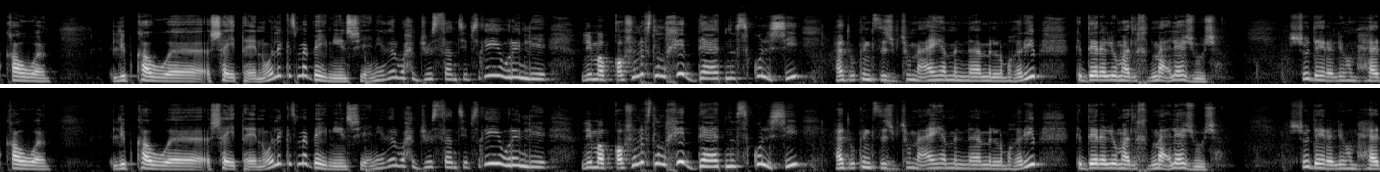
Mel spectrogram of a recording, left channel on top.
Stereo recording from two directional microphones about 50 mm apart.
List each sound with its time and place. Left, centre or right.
0.1 s speech: left
4.6 s speech: centre
5.0 s speech: left
5.8 s speech: centre
7.0 s speech: right
7.3 s speech: right
7.6 s speech: centre
8.9 s speech: left
9.2 s speech: left
9.9 s speech: left
12.9 s speech: centre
